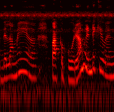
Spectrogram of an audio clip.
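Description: A woman talking, with a faint steady high-pitched tone in the background.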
